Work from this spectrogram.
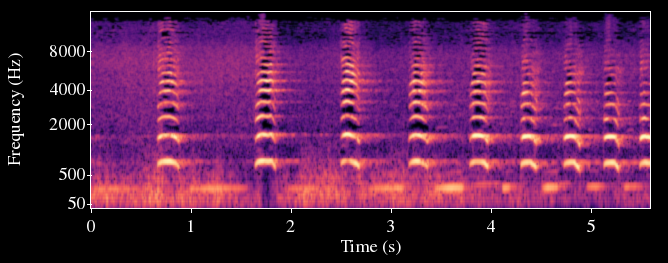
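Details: Siamangs singing: steady low hooting tones under a series of loud, ringing whoops with arched pitch that come faster and faster, roughly one per second at first, then about every half second.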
